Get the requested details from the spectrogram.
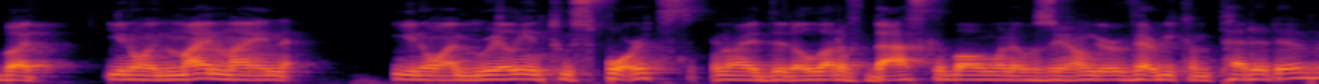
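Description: A man with a Quebec accent speaks fairly quickly at a medium pitch, flat and monotone, his loudness very even. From Quebec, with teen years in Paris. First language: French. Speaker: real estate executive. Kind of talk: interview. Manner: hesitant, many fillers.

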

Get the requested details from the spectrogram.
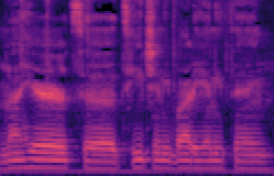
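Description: A man speaks with a very deep, low pitch. Audible room echo surrounds his voice. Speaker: first-time podcaster. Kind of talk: solo monologue.

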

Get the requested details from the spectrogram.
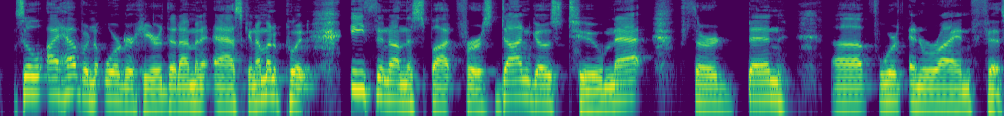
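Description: A man with an American accent, medium pitch, very even loudness and a very slow pace. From Arizona. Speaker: podcast co-host. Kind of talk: casual chat.

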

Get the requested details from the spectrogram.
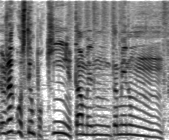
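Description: A man's lively intonation at a high pitch and fairly quick pace. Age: 40s. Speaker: podcast co-host. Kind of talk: casual chat.

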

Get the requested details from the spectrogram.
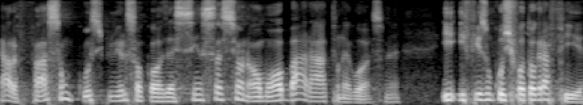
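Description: Loudness swings widely as a man with a fairly high pitch and lively intonation speaks at a fairly quick pace. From Brazil, Minas Gerais (Belo Horizonte). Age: 40s. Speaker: entrepreneur. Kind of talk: interview. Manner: halting.

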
